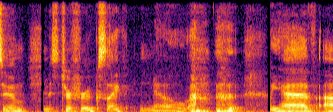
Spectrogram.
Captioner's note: laugh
